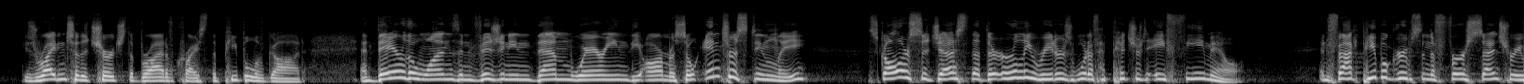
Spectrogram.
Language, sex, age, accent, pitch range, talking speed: English, male, 20-39, American, 180-230 Hz, 175 wpm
